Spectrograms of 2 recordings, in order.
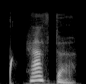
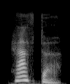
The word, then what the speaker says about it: have to: end of the day notice that in spoken English have to is usually pronounced in its weak form as have to have to have to I'll have to look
